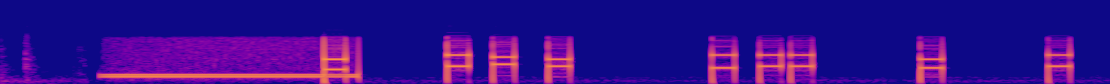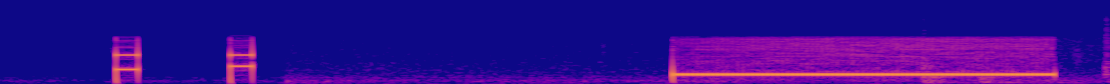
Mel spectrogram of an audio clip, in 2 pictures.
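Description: A steady telephone dial tone, then about ten short, clipped touch-tone beeps in an uneven keypad rhythm as a call is dialed to a dog musher, followed by a long, even ringing tone. No voices.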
